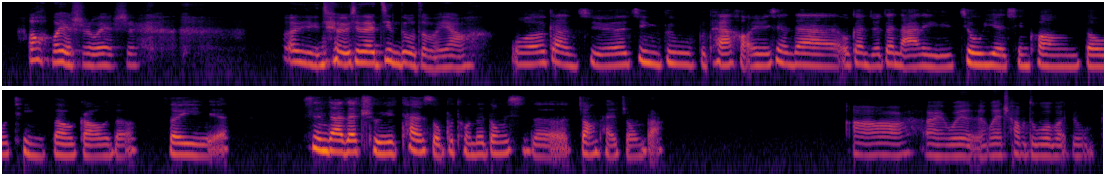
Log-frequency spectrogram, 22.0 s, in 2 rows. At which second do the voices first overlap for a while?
none

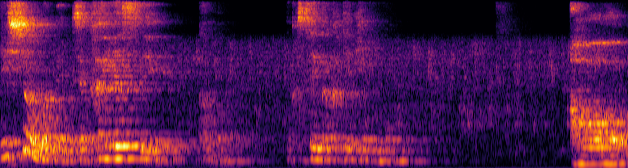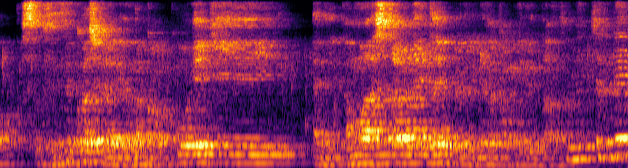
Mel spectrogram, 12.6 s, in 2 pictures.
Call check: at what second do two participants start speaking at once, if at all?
none

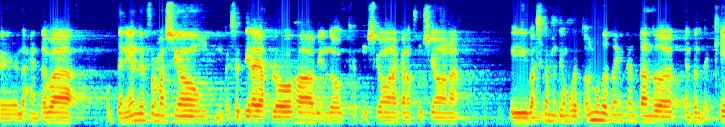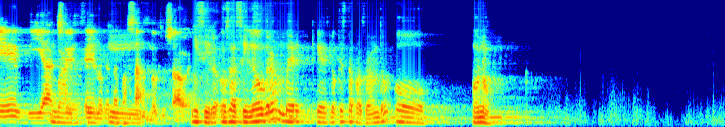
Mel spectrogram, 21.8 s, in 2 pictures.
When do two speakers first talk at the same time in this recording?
11.6 s

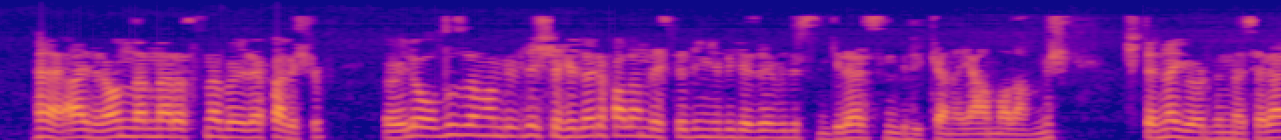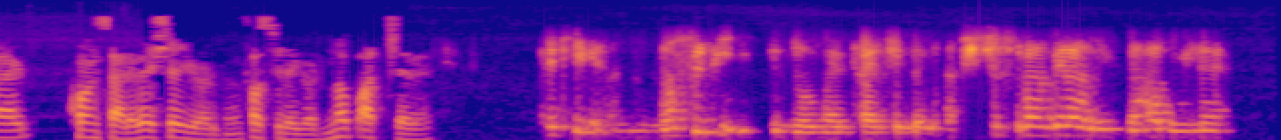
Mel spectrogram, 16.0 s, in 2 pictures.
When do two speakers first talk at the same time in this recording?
none

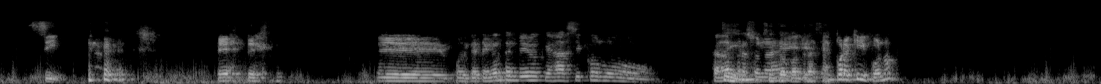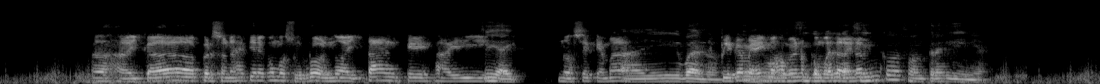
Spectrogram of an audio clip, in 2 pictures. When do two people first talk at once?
7.2 s

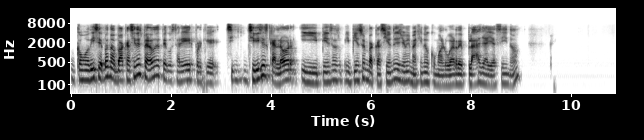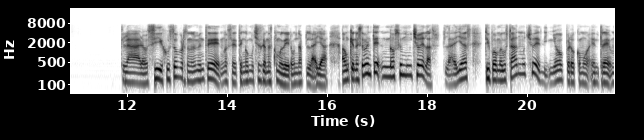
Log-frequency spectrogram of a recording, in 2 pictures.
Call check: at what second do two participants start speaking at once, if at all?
none

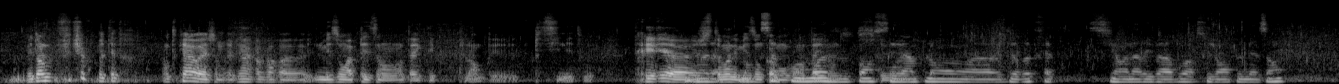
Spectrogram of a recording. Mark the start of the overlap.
6.8 s

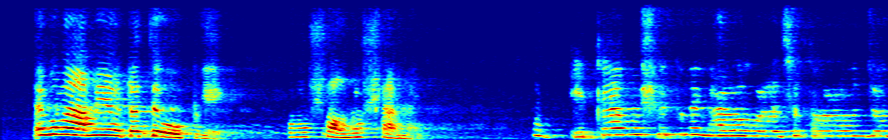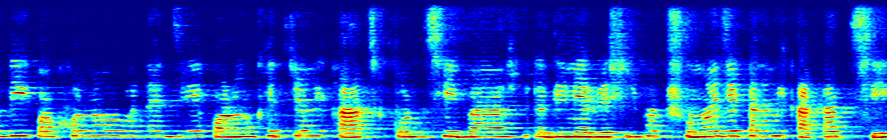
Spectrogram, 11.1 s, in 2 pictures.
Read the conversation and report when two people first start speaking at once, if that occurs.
none

